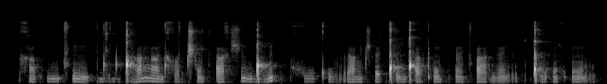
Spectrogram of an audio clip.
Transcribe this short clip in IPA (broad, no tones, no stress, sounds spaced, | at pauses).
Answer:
x ã p ʔ i ŋ t͡sʼ ĩ | d i d ɡ͡ǃ a ŋ ã d x ʌ d t͡ʃʼ õ t͡sʼ a x ʃ ĩ ɡ͡ǃ ĩ p | x u kʼ u r a ŋ t͡ʃʼ ɛ ǃʼ ũ ǃʼ a pʼ õ p ʔ ɛ̃ t͡sʼ a ɡ ɛ̃ r | ǃʼ u ʔ õ x ʔ õ r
